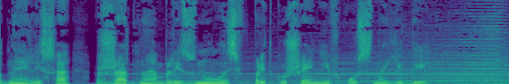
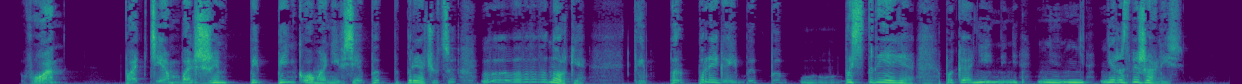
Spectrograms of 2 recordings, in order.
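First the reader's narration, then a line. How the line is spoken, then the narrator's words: Soft whisper. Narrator (Russian): Заяц тихонько прошептал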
